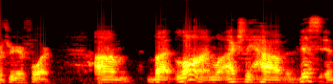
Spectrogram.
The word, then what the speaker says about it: ln: logarithm the way you the way you say it is lawn kind of like your uh like your front lawn like I need to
